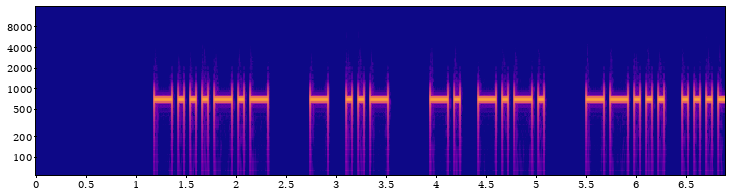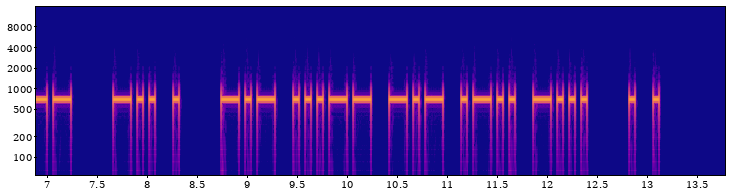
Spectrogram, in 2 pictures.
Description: Morse code, heard as a keyed tone, about 20 wpm, 700 Hz. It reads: <BK> TU NC 73 DE K3KLB EE
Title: POTA QSO Practice - 20wpm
